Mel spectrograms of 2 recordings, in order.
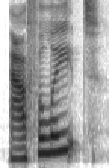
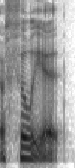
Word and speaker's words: affiliate: it down so but it is not pronounced affilate as I'm sure you know uh but it is a funny word affiliate it's a very funny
